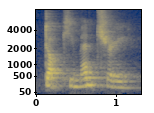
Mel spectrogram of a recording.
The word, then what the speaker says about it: documentary: This word is quite commonly mispronounced, I think because it has a lot of syllables, but words that end with T-A-R-Y are often pronounced as tree at the end.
